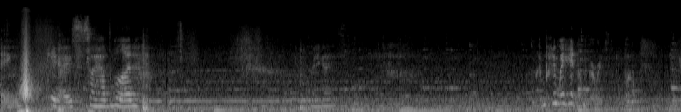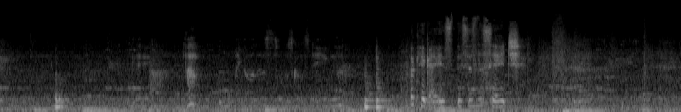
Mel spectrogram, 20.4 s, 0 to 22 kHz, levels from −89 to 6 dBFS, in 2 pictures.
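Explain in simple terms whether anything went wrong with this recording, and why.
Two short glitches come from damaged data in a compressed stream. The first is a tiny blip at about 15.34 s, and the second is a longer glitch from 19.28 to 19.31 s. At those points, some of the stored data was corrupted, so the player misread it and had to find its place again.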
